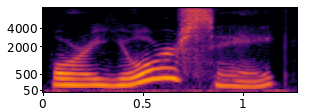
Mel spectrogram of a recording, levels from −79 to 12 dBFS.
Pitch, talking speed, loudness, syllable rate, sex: 205 Hz, 140 wpm, -14 LUFS, 2.4 syllables/s, female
